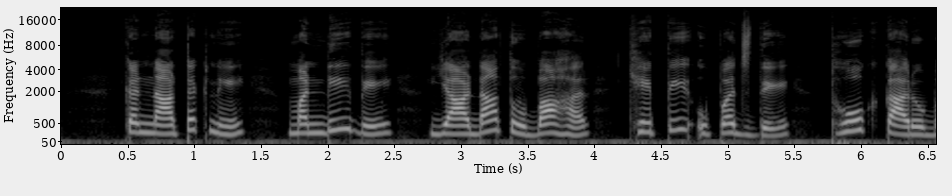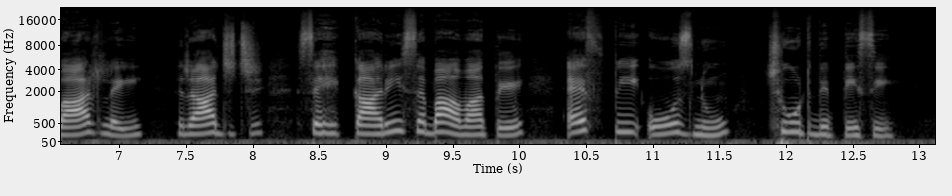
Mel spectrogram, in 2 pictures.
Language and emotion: Punjabi, neutral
